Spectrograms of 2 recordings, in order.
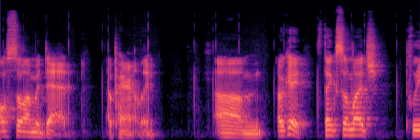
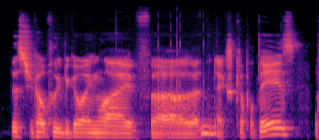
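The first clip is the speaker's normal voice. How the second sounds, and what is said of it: Voice cracks mid-sentence. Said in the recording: “my voice just cracked. Did you hear that? ... I'm 21 years old”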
